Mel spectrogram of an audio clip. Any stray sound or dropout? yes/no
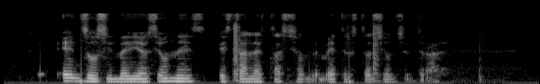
yes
